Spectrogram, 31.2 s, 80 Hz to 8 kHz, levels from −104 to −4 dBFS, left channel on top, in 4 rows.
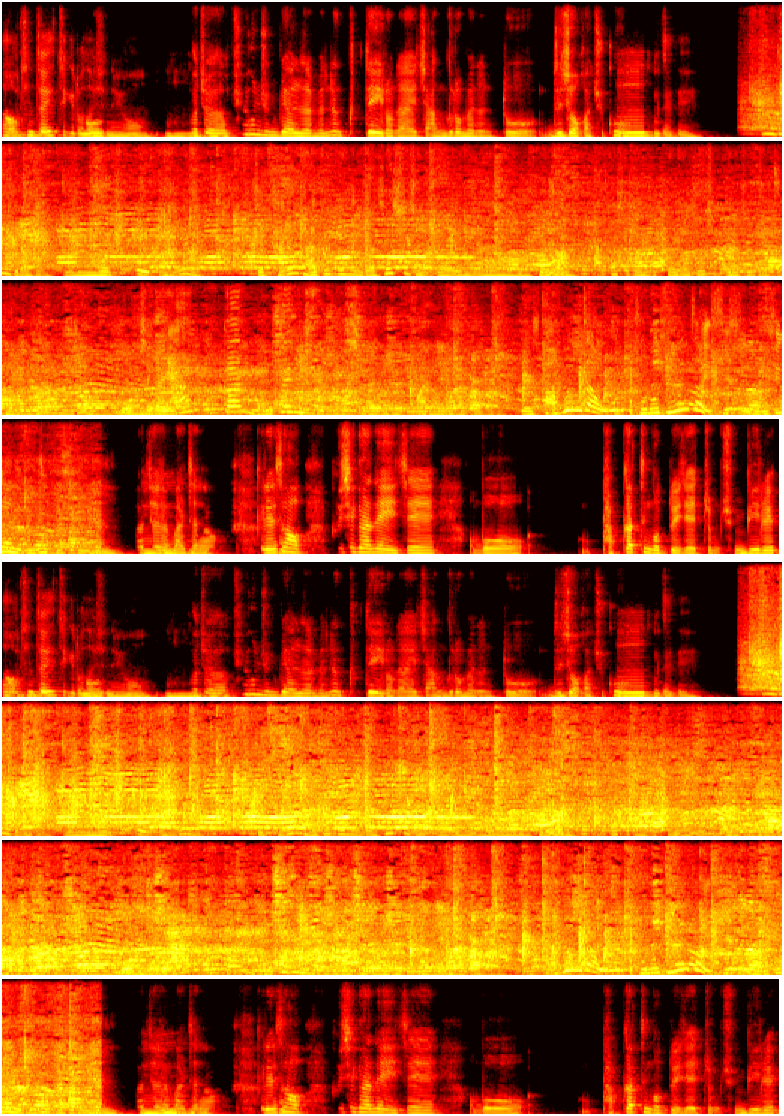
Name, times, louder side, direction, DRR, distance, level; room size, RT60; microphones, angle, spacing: voice 1, 0.0-2.0 6.1-6.9 8.4-8.9 13.2-13.5 16.7-17.1 19.7-20.6 21.0-25.2 25.8-26.3, left 1 dB, 15° left, 0.8 m, -33 dB
voice 2, 1.9-6.3 7.5-17.5 17.8-20.0 20.7-21.2 23.6-24.0 24.7-28.6 29.4-31.1, left 5 dB, 55° left, 0.4 m, -37 dB
sound 1, 7.4-24.4, right 8 dB, 35° right, 0.3 m, -25 dB
7.8 x 6.2 x 5.7 m
head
